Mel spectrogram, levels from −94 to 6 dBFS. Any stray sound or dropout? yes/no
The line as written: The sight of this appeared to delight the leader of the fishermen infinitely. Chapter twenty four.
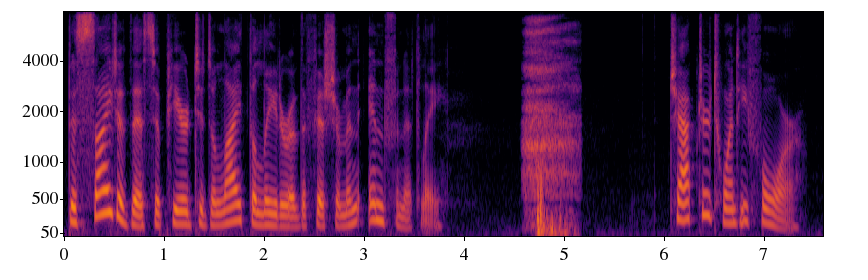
yes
